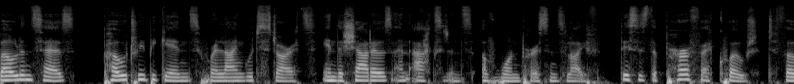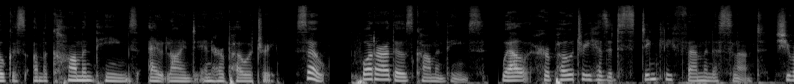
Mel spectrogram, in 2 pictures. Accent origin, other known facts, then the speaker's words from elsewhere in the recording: Dublin, Leinster, Ireland; I'm an English teacher from Dublin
